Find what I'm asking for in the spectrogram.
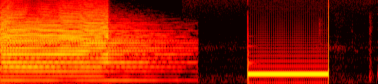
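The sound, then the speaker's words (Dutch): A single telephone ringing tone for a call being placed: one steady, mid-pitched beep lasting just under a second. It follows a fading sustained harmonic sound, and silence comes after it. “Laten we even bellen met Henk.”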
